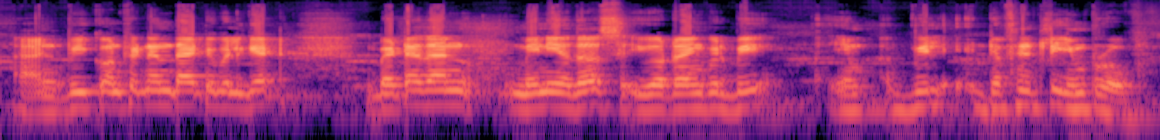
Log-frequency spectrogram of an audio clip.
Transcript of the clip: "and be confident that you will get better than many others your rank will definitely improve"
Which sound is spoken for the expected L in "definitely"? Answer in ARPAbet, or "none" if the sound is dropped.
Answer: L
